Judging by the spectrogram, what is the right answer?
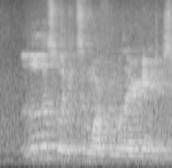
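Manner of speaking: normal talking voice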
